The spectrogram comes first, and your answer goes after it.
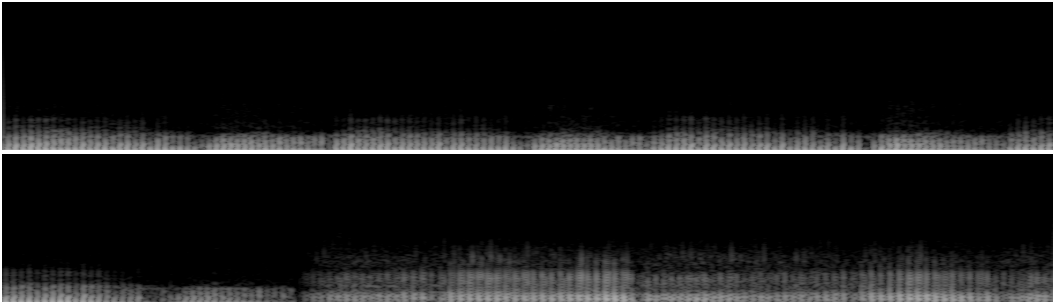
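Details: Domestic cat purring, a deep steady rumble pulsing in breath-length bursts about every second, then switching abruptly to a second, slightly higher and rougher purr for the last few seconds.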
